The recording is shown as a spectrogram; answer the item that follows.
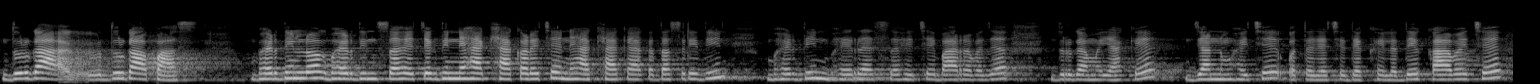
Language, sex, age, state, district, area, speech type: Maithili, female, 45-60, Bihar, Supaul, rural, spontaneous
